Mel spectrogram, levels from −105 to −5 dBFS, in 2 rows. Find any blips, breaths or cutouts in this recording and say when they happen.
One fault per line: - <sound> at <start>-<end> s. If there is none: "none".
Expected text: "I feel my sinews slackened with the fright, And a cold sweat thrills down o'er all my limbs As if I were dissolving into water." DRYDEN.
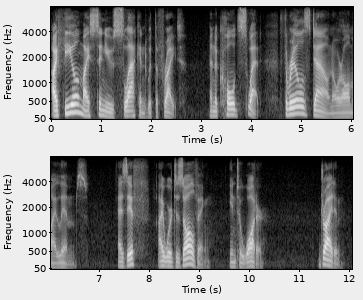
none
